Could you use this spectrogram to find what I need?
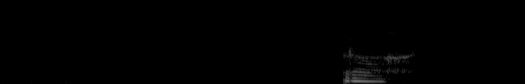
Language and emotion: Russian, sad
